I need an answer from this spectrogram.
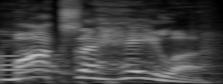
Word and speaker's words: Moxahala: From Moxahela.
